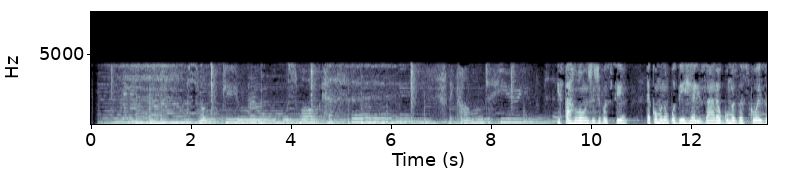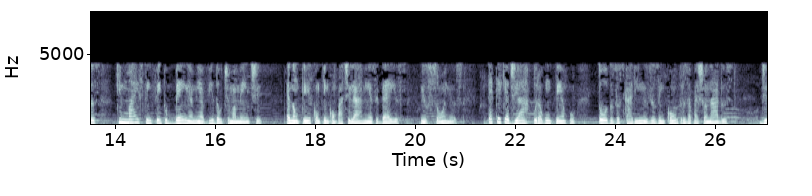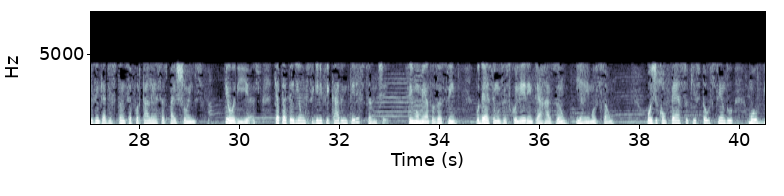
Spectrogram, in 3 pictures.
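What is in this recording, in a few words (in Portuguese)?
SAUDADE ROMANTICO, Feminino; Telemensagens; Saudades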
